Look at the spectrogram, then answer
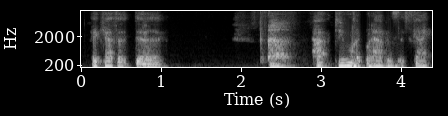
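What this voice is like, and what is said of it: Menacing put-on accent. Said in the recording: “I don't know when I turned into this accent. This is my threatening accent.”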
